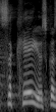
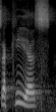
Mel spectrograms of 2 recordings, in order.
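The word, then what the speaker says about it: Zacchaeus: the life of zacchias it's not zus buse I I find the right pronunciation in greek word It's zias and is is the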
